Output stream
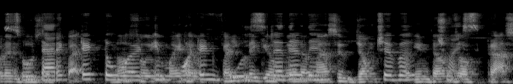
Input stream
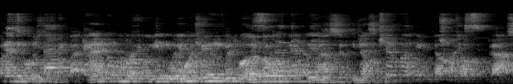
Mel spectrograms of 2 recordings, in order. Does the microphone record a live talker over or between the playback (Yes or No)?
Yes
